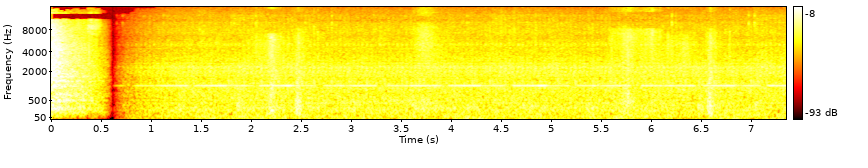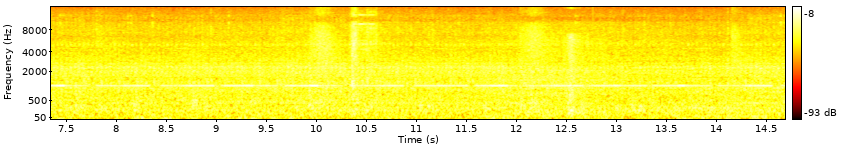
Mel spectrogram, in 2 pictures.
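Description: An aircraft's engine hums steadily nearby.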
